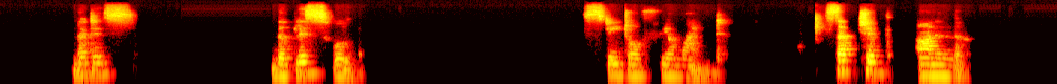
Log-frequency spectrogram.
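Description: A woman speaks calmly and softly into a close microphone, with long pauses.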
